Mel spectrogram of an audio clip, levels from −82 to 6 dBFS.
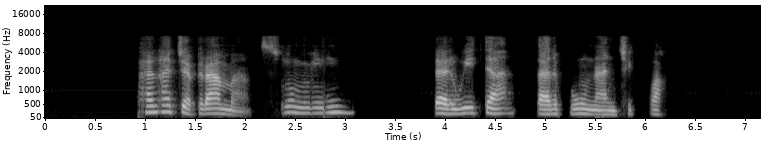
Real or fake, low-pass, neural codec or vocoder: fake; 7.2 kHz; codec, 16 kHz in and 24 kHz out, 0.8 kbps, FocalCodec, streaming, 65536 codes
